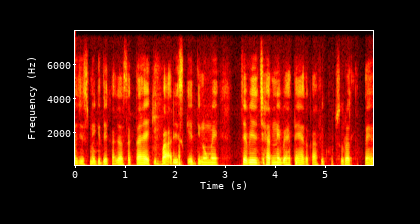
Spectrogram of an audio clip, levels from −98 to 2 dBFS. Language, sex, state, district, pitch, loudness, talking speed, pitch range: Hindi, male, Gujarat, Valsad, 125 Hz, -19 LUFS, 230 wpm, 120-130 Hz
